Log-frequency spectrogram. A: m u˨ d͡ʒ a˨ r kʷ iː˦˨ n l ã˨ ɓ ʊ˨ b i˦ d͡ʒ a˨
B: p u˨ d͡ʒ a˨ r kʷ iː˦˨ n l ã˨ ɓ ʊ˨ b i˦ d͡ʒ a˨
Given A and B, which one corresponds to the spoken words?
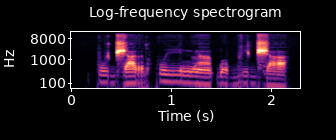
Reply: B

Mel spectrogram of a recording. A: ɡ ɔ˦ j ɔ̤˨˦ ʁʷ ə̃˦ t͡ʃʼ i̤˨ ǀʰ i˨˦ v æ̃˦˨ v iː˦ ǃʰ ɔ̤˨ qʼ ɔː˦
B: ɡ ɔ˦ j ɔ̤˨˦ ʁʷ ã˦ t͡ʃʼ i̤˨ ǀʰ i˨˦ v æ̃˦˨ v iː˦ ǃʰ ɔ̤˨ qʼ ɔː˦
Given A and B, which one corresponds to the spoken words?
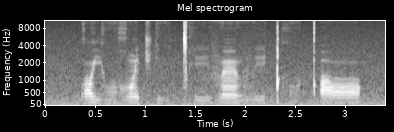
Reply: A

